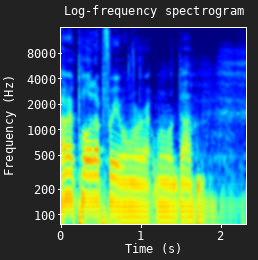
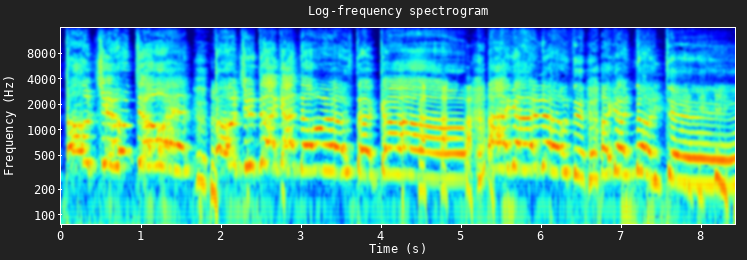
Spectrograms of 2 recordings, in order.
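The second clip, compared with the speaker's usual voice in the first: high, loud, slow anguished yell; desperate shouting plea; 13 semitones higher, 4 dB louder, slower than usual. Retold or imitated. Host replaying the cadet's tearful breakdown as a loud, slow shout. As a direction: beg at the top of your lungs, voice cracking. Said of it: "He goes".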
